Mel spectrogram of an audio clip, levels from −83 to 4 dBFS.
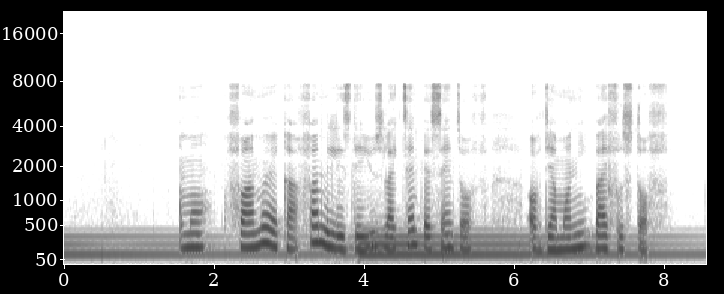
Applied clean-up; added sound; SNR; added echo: none; Bass guitar; 5 dB; none.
